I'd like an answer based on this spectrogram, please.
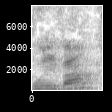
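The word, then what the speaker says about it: vulva: कई सारे लोग इसे वल्वा भी प्रोनाउंस करते हैं, कोई बात नहीं, आप वल्वा भी बोल सकते हो, वुल्वा भी बोल सकते हो, जैसे आपको अच्छा लगे आप प्रोनाउंस कर सकते हो।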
